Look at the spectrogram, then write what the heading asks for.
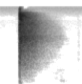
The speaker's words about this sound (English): Okay. I'm going to clap in real quick.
